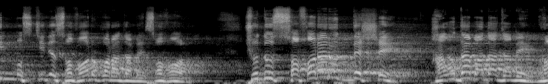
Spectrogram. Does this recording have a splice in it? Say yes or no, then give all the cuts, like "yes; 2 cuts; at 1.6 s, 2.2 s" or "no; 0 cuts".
no; 0 cuts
